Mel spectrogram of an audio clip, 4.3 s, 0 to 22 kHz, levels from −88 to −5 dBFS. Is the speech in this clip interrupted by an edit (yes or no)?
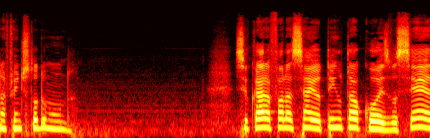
no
